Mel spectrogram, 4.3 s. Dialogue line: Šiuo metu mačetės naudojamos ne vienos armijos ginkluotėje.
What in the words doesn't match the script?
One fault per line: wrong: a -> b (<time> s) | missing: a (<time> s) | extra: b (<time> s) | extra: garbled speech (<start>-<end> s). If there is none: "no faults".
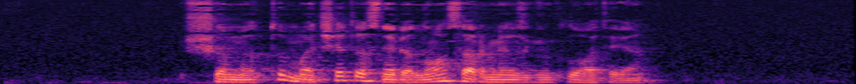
missing: naudojamos (1.9 s)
